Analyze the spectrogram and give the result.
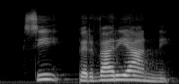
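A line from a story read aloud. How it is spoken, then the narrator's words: Plain. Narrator (Italian): rispose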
